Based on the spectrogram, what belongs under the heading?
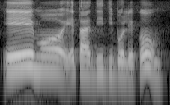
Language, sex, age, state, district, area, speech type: Nepali, female, 45-60, West Bengal, Kalimpong, rural, spontaneous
